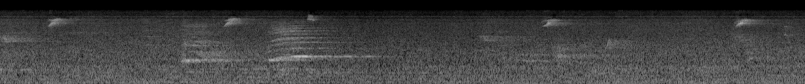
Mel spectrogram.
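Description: Several birds calling in an aviary over a steady hiss: short, sharp, very high chirps about five times, mixed with lower chirps, and a longer, lower, rich-toned call about three seconds in.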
